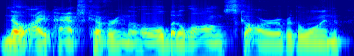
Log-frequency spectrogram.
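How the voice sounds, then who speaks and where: Guy running a tabletop game, lowish voice, halting off-the-cuff narration. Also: monotone, dark tone. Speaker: game master. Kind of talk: improvised tabletop roleplay narration.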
